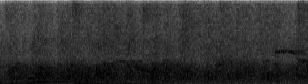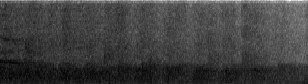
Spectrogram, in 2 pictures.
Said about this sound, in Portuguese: Você pode dar um beijo na sua Bíblia e aplaudir bem forte o nome de Jesus.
